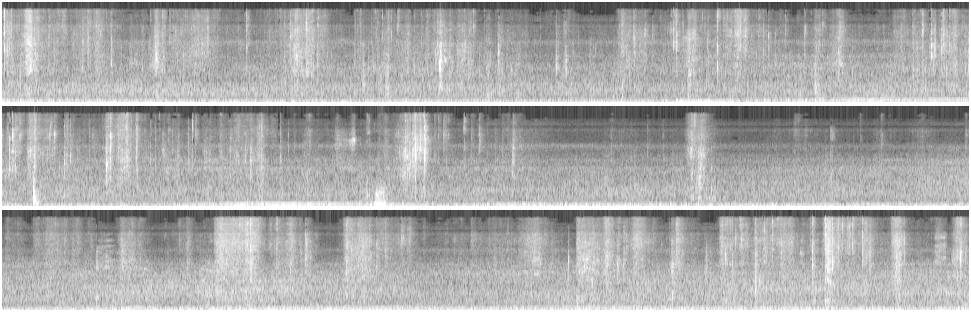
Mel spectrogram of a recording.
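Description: Scattered footsteps and small knocks from people walking about in the dark, over a low steady hum, with a short rising tone about a quarter of the way in.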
